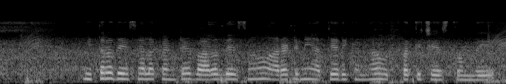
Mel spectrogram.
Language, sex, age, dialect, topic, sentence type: Telugu, female, 41-45, Utterandhra, agriculture, statement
